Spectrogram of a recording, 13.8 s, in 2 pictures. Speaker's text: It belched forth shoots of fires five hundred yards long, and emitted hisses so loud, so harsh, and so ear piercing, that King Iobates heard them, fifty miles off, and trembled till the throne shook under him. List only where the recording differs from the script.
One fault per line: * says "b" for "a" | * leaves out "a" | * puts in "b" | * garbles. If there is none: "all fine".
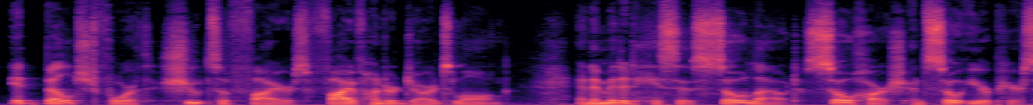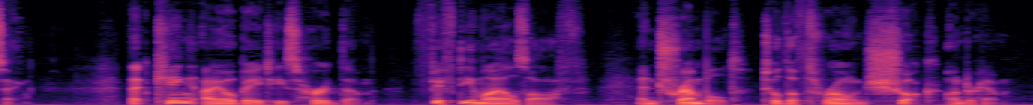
all fine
